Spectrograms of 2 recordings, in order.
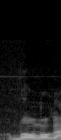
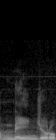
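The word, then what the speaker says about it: manger: 보니까 구유 구유 구유 영어로는 메인저 멍어가 아니라 메인저로 발음합니다 메인저 메인저의 뜻은 말이나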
